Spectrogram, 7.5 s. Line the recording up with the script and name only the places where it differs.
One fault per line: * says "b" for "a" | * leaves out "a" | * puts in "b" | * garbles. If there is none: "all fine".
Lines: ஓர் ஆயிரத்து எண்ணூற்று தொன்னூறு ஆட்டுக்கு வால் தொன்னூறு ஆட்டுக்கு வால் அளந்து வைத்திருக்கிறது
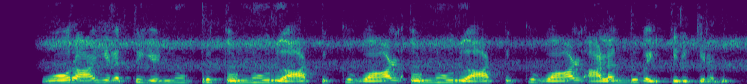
all fine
